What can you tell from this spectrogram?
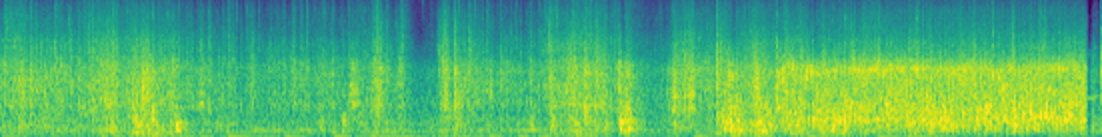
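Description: Ice cubes rattling and crackling in a plastic bag, then poured into a plastic cooler in one long, steady rushing pour over meat in the last few seconds. Background music plays underneath.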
